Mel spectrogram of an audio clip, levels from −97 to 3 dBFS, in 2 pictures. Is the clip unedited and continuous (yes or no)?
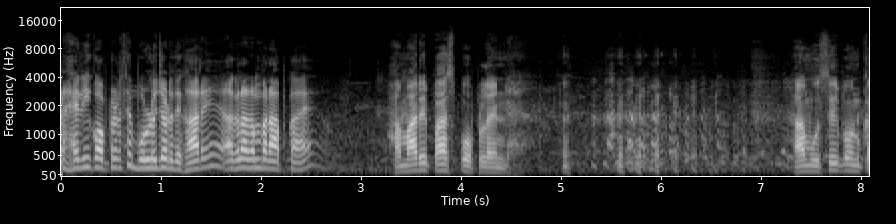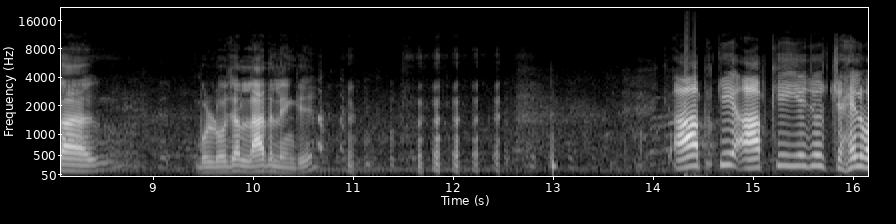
yes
